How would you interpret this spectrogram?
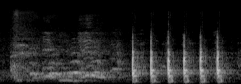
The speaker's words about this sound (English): Stop by their house and we'll give it all to you. Just knock on the door.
